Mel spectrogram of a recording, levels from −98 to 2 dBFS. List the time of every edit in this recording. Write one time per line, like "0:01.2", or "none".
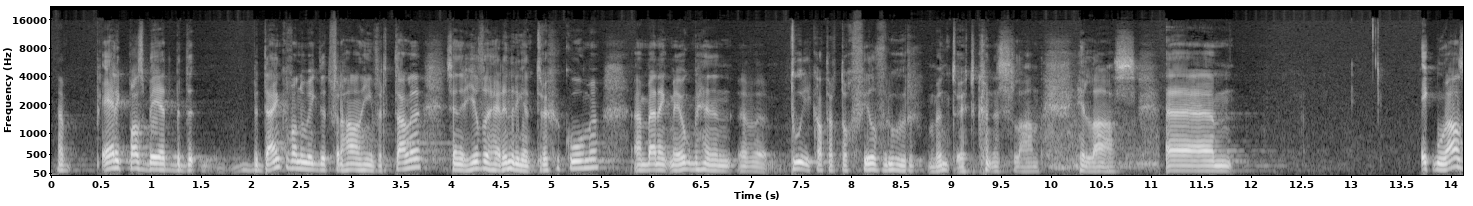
0:07.3
0:11.1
